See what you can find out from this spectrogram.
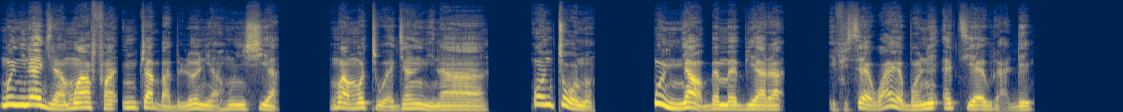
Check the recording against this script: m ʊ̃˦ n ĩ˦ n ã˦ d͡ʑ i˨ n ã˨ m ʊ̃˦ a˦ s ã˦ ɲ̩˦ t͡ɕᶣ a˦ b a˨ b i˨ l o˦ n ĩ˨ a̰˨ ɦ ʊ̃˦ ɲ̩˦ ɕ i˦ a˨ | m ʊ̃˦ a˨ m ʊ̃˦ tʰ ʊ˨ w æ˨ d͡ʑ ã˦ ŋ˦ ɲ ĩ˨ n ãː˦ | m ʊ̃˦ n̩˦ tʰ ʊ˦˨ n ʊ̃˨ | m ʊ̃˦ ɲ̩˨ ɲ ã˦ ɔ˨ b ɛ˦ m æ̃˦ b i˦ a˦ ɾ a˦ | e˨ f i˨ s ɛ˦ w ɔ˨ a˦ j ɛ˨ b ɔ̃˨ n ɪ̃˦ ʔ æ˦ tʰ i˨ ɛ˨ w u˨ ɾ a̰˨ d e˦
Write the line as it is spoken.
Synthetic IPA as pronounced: m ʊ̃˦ ɲ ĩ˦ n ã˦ d͡ʑ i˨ n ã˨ m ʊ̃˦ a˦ f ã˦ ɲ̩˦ t͡ɕᶣ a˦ b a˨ b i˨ l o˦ n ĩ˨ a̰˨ ɦ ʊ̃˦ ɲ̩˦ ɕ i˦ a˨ | m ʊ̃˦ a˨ m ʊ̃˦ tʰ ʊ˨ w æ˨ d͡ʑ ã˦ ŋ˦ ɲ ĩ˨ n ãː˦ | m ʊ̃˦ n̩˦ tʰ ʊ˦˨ n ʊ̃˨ | m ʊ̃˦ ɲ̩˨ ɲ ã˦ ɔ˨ b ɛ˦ m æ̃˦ b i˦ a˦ ɾ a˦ | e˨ f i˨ s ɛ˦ w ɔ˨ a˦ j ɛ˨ b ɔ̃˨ n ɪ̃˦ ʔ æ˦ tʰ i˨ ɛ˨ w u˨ ɾ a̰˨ d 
